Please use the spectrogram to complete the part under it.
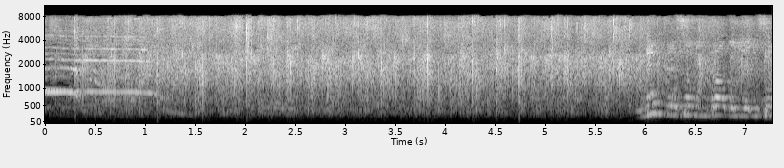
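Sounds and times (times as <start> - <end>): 
large audience applause: 0.0 - 7.2
speech: 6.2 - 7.2.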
